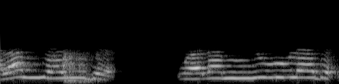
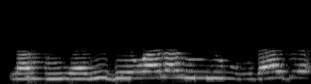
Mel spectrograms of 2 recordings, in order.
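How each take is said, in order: First: There is a pause after the bounced sound. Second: The bounced sound flows on with no pause. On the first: The speaker calls it wrong. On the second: The speaker calls it right. "Jadi dia cepat, tidak ada jeda, tidak ada sakta"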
